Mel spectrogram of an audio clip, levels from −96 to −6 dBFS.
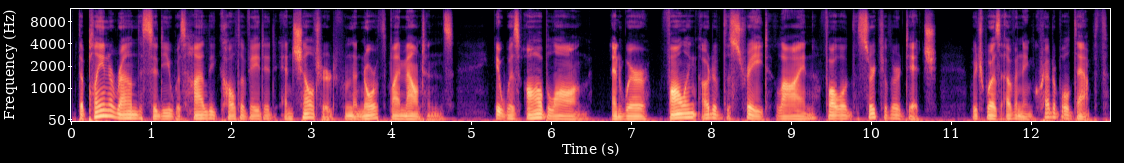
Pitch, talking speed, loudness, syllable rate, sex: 85 Hz, 165 wpm, -20 LUFS, 4.9 syllables/s, male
